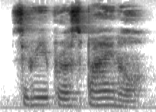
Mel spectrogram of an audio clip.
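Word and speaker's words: cerebrospinal: I think I said cerebrros spinal. I don't know. But this is how it is pronounced. Cerebrros spinal.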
